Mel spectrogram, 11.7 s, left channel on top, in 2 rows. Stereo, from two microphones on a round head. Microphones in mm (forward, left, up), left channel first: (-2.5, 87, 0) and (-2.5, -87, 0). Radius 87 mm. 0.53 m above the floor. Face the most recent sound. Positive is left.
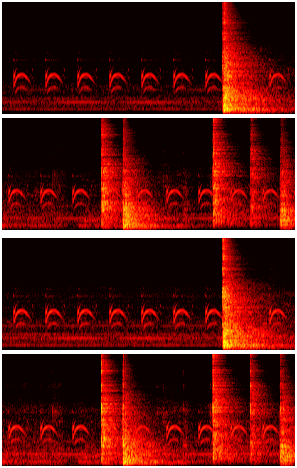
turn(degrees=-65)  # may be behind; listen again after turning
